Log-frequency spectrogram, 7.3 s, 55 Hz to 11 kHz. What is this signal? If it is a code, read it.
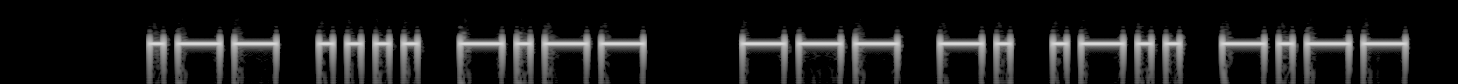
Morse code, heard as a keyed tone, about 17 wpm, 700 Hz. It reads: WHY ONLY
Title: Sentences from Top 1000 Words - Review Part 4 - 17wpm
